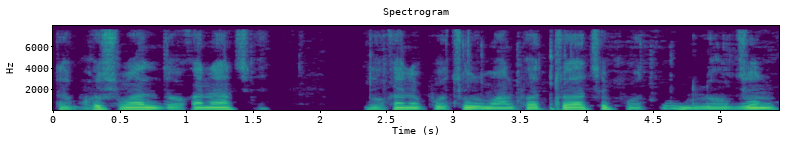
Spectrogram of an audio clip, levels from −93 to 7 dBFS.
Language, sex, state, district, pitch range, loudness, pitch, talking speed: Bengali, male, West Bengal, Paschim Medinipur, 135-150 Hz, -27 LUFS, 145 Hz, 110 wpm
